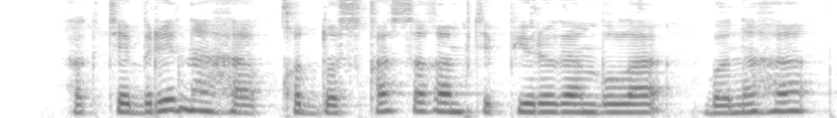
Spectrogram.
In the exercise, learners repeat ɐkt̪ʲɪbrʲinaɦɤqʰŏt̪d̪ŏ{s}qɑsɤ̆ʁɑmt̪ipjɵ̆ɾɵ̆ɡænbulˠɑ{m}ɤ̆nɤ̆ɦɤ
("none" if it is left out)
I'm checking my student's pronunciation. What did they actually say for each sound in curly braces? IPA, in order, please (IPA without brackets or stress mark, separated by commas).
s, b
